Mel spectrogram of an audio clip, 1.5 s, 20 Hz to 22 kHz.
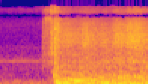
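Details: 1957 Pontiac Star Chief sitting over 10 years, new battery fitted: after a quiet start the starter spins the engine steadily for a second with no firing; cranks fine but won't start, spark not yet checked.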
